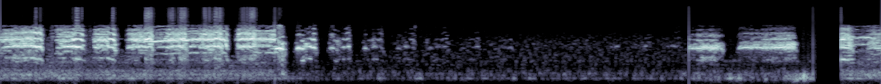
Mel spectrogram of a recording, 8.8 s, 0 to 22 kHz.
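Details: Peregrine falcon at a Warsaw nest site, Żerań heat plant, Poland, mid-August 2022, around a food delivery. A fast burst of hoarse, buzzy wails stops after three seconds, then a quiet pause, then a few louder rasping cries return.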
